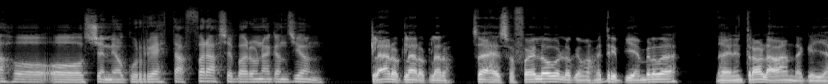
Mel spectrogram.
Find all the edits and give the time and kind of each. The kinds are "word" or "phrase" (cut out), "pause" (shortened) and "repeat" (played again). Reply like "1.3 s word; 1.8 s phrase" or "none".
none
